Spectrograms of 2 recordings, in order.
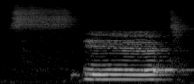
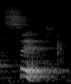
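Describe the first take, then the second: First: The word is broken into separate sounds. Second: The word is said quickly as one unit. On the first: "Let's try tapping out sit" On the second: "Say it fast"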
